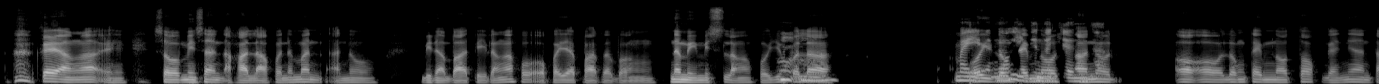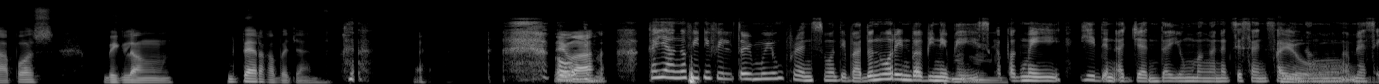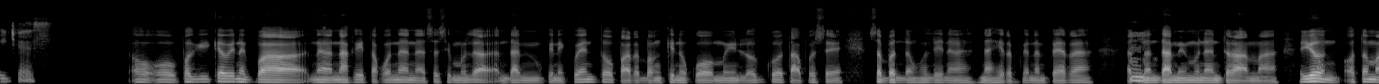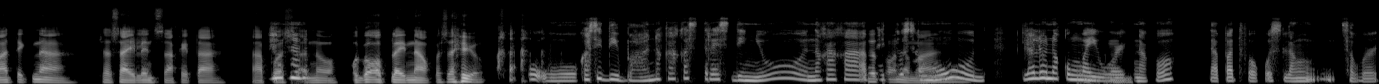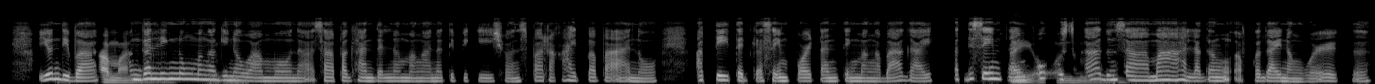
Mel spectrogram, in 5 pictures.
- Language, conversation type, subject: Filipino, podcast, May mga praktikal ka bang payo kung paano mas maayos na pamahalaan ang mga abiso sa telepono?
- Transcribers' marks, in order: chuckle; tapping; "ano" said as "anod"; chuckle; other background noise; chuckle; wind; "ang" said as "nan"; chuckle; chuckle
